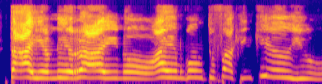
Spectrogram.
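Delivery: put-on very high, slow screaming in an awful Russian accent. Recapping a Spider-Man movie scene, doing Rhino screaming in a bad Russian accent. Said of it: "in the worst Russian accent possible".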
